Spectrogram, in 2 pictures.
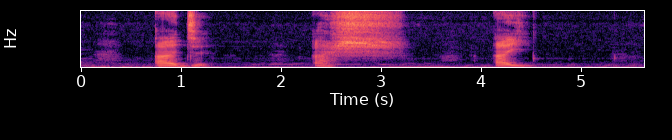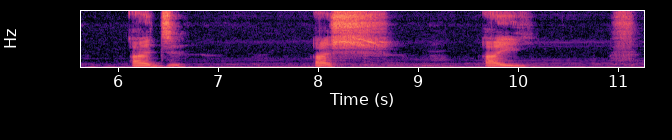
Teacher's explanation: اس مخرج سے تھوڑا سا آگے آ جائے زبان کی بیچ اوپر کے تالو سے لگے تو یہاں 3 حروف ہے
